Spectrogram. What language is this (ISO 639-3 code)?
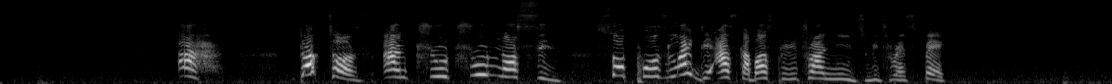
pcm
